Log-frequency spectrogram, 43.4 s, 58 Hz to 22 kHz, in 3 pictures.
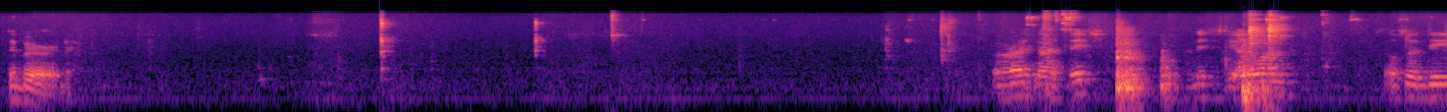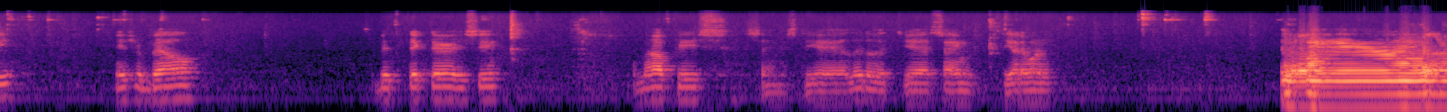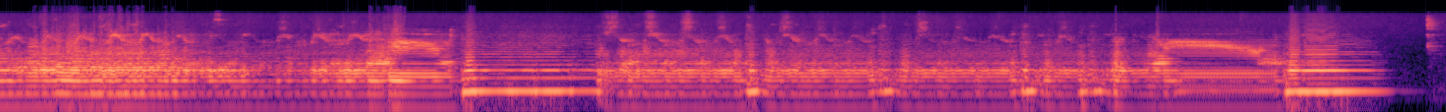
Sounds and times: Didgeridoo: 27.3s - 42.9s.

